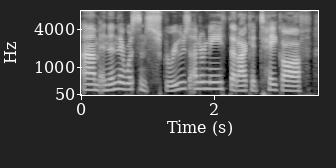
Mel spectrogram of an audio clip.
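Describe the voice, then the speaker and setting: A young woman, a little hoarse from a cold, casually narrating her own renovation footage with chatty asides. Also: mid-range voice, moderate pace, no room sound, studio quality. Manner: chatty, relaxed, with frequent "um" asides. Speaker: DIY renovation vlogger.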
